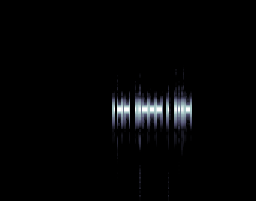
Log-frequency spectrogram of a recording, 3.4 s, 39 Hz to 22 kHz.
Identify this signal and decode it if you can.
Morse code, heard as a keyed tone, about 50 wpm, 700 Hz. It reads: W2EV
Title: USA Call Signs - 4 Characters - Repeated 2x - 50wpm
